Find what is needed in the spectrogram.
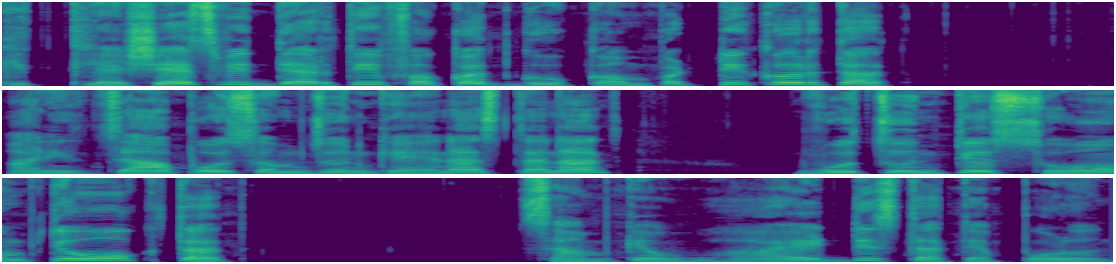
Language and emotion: Goan Konkani, sad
